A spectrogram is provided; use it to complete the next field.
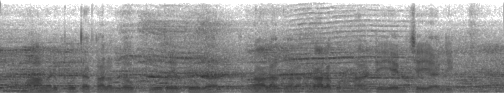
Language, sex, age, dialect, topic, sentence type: Telugu, male, 36-40, Southern, agriculture, question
